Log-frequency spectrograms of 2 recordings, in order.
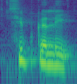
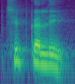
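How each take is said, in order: No difference in how they are said.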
